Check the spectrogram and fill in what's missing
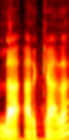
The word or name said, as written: arcade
